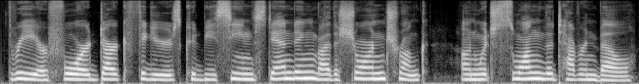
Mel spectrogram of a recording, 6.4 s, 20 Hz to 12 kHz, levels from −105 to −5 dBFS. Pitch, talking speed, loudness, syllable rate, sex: 210 Hz, 180 wpm, -14 LUFS, 3.9 syllables/s, female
